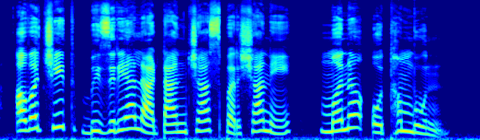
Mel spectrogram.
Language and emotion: Marathi, neutral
